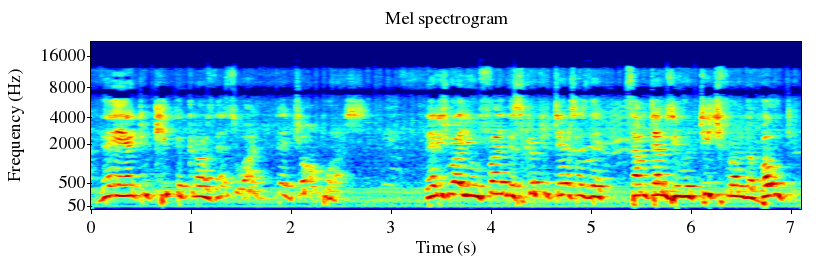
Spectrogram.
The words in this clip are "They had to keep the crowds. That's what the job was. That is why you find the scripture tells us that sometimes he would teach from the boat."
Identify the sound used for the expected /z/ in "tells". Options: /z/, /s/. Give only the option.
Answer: /s/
